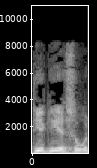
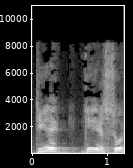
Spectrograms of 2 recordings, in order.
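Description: First: Said in the usual way. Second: „Dir gehe so" said slowly, louder and higher, stress on Dir; slow emphatic quote. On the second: Shown as a demonstration. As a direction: lean hard into „Dir gehe so" to make the point. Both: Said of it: "Ich möchte das ein bisschen weiter erweitern".

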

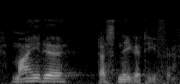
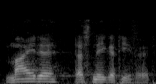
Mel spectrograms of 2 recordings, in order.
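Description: First: Slow, weighty Meide das Negative; slow emphasis. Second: Slow, weighty echo of Meide das Negative; slow repeated emphasis. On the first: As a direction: lean on Meide, slowly. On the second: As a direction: repeat it slowly, hitting Meide. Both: Shown as a demonstration.

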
